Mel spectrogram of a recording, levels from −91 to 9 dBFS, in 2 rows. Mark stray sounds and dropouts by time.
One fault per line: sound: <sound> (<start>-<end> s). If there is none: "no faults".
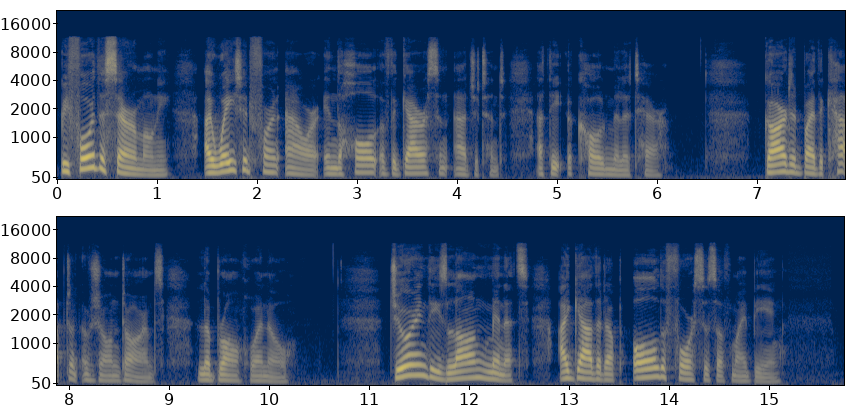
no faults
